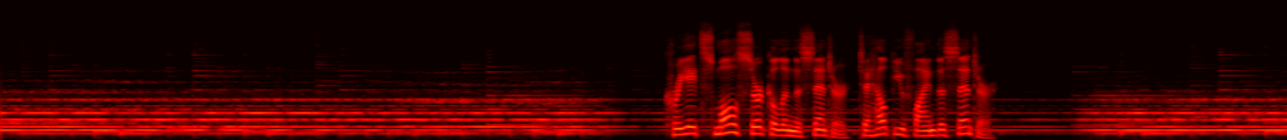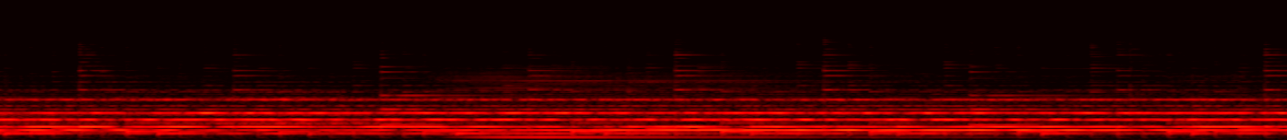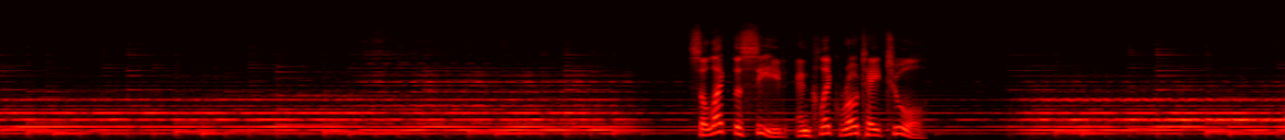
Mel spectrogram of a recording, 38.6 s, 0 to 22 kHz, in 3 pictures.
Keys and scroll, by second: 5.2 super+c, 5.5 super+f, 13.6 i, 15.0 v.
